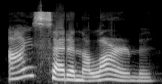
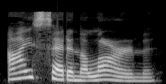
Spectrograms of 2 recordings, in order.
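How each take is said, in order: Both takes have the same delivery.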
